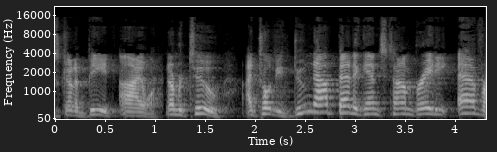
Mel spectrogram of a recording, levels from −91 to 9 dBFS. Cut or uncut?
cut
